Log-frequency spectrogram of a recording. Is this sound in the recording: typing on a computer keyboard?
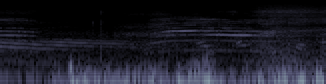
no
